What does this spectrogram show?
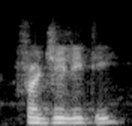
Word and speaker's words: fragility: You've formed the right word, but you've just mispronounced it. Can you try it again? Fragility.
